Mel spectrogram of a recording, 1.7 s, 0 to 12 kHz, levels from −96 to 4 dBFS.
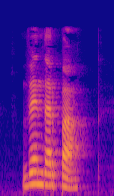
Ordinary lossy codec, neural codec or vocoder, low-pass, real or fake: MP3, 48 kbps; none; 7.2 kHz; real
